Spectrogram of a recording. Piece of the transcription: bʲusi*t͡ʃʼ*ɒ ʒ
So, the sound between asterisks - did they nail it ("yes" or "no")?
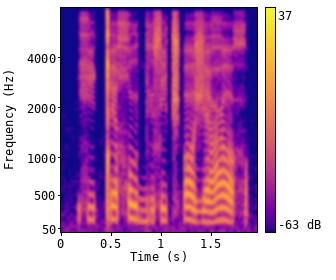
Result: yes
